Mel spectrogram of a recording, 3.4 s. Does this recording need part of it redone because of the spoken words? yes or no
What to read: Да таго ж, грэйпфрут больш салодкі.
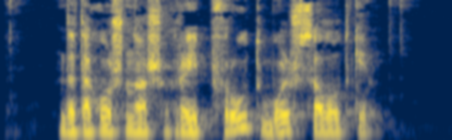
yes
